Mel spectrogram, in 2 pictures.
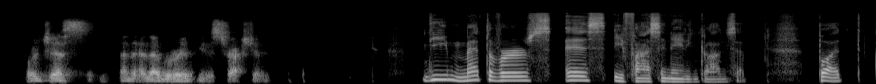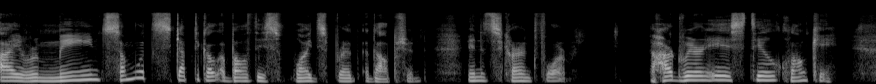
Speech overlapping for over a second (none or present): none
